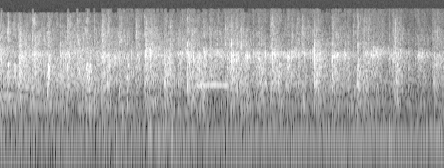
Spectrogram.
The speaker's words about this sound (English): Can we give the Lord a hand clap of praise tonight?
